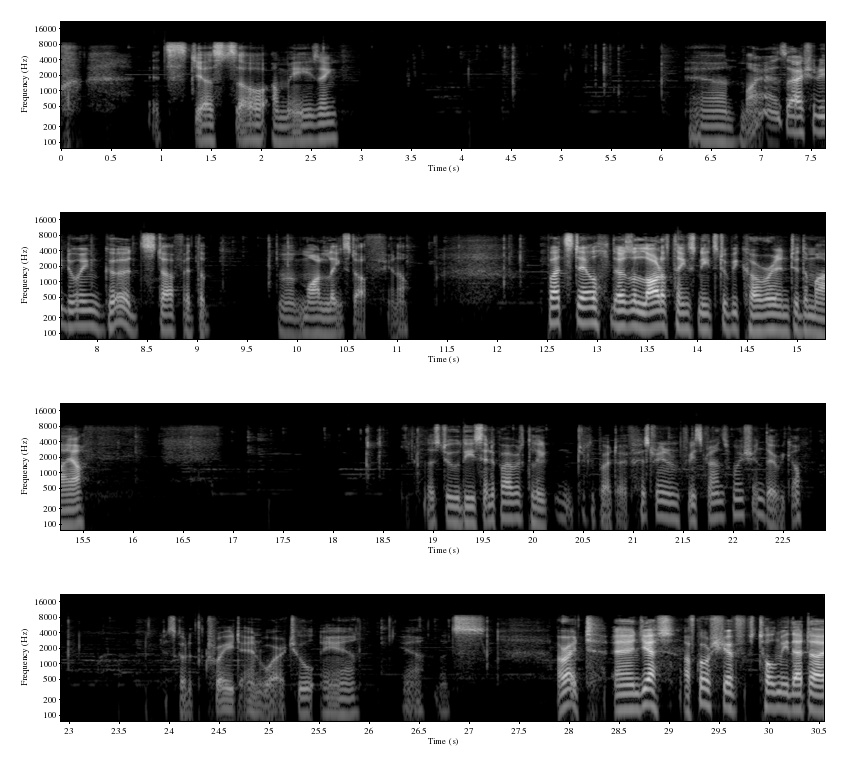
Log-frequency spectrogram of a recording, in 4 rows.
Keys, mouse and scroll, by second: 0.3 alt+right click, 0.5 alt+click, 1.0 alt+click, 3.7 alt+click, 4.1 alt+right click, 4.3 alt+click, 5.4 e, 5.7 alt+click, 8.2 scroll down 2, 8.4 alt+click, 8.7 alt+right click, 9.1 alt+middle click, 9.3 alt+right click, 9.5 alt+click, 9.9 w, 10.3 alt+middle click, 10.6 alt+right click, 10.9 alt+click, 11.2 alt+middle click, 11.4 alt+right click, 11.7 alt+middle click, 12.2 w, 12.7 right click, 14.1 scroll down 2, 14.5 alt+click, 14.8-15.4 alt+scroll down 6, 15.2 alt+middle click, 15.4 alt+right click, 15.6 alt+click, 16.1 alt+middle click, 16.3 alt+right click, 16.7 alt+middle click, 16.9 alt+right click, 17.2 alt+middle click, 17.5 alt+right click, 17.8 alt+scroll down 3, 18.0 alt+click, 18.4 q, 19.8 double click, 20.1 double click, 21.1 click, 21.4 alt+middle click, 21.7 alt+right click, 21.9 alt+click, 22.2 alt+middle click, 22.5 alt+right click, 26.2 alt+middle click, 26.5 alt+scroll down 1, 26.7 alt+click.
